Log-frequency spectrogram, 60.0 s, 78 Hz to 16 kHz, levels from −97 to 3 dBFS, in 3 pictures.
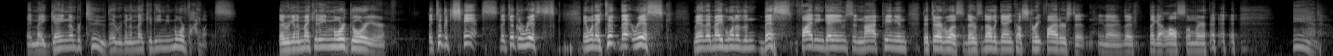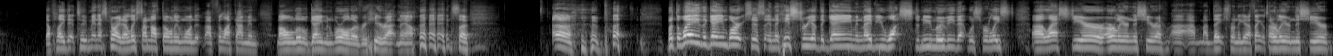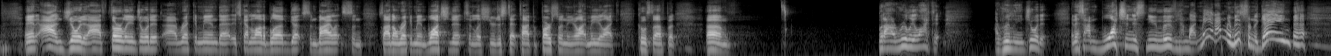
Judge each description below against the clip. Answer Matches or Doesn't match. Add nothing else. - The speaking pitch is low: Doesn't match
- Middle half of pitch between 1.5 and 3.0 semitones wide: Doesn't match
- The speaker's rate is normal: Doesn't match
